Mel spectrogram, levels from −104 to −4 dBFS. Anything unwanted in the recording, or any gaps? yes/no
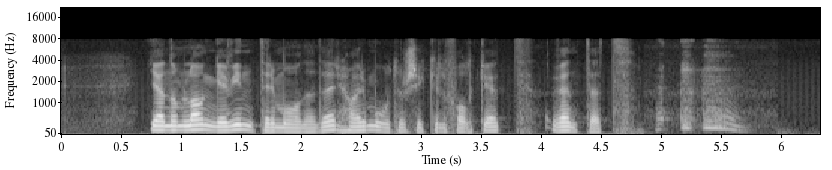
yes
